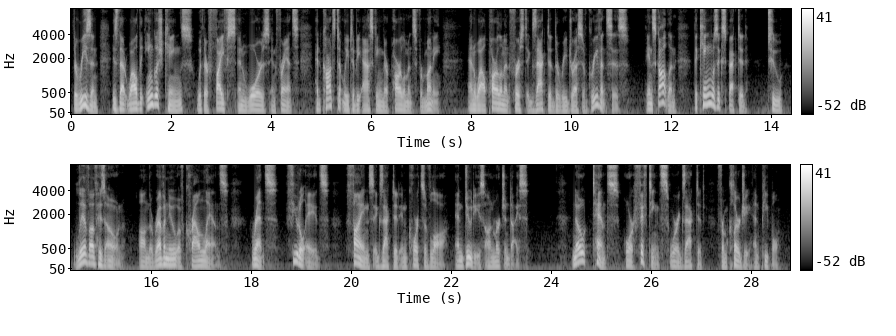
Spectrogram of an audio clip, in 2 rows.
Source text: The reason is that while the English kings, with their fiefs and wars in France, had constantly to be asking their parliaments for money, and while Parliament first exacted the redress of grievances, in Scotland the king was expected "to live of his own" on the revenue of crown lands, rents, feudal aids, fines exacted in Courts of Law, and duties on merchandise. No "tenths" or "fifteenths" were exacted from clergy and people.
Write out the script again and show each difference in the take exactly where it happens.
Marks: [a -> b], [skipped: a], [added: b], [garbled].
The reason is that while the English kings, with their fiefs and wars in France, had constantly to be asking their parliaments for money, and while Parliament first exacted the redress of grievances, in Scotland the king was expected "to live of his own" on the revenue of crown lands, rents, feudal aids, fines exacted in Courts of Law, and duties on merchandise. No "tenths" or "fifteenths" were exacted from clergy and people.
